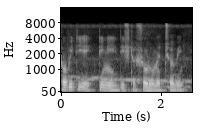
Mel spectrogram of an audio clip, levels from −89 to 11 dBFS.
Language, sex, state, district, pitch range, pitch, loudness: Bengali, male, West Bengal, Cooch Behar, 100-115 Hz, 110 Hz, -17 LUFS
